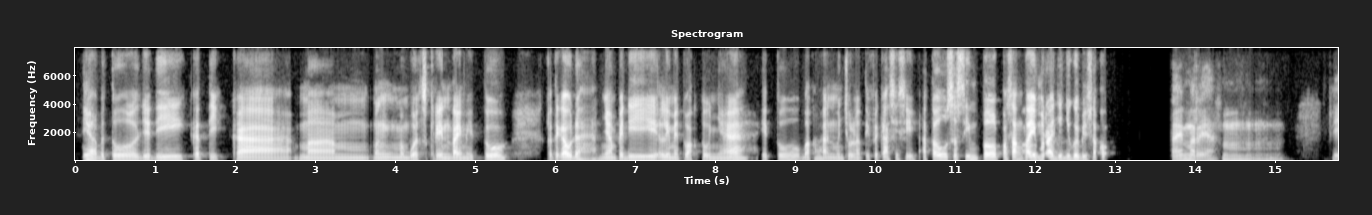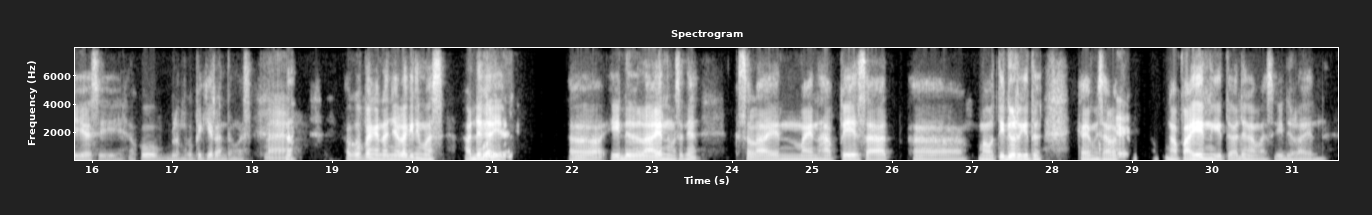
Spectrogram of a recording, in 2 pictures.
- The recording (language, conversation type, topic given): Indonesian, advice, Bagaimana kebiasaan menatap layar di malam hari membuatmu sulit menenangkan pikiran dan cepat tertidur?
- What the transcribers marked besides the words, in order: in English: "screen time"; in English: "timer"; in English: "Timer"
